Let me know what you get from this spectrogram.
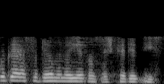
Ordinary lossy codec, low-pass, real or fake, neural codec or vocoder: MP3, 16 kbps; 3.6 kHz; fake; codec, 16 kHz, 0.5 kbps, FreqCodec, smaller model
